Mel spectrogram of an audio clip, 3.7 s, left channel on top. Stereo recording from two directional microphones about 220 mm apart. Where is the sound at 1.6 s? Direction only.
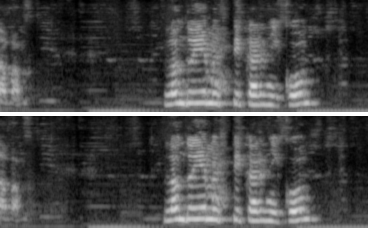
40° right (ahead or behind).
